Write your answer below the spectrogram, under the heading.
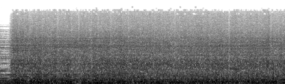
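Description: Motorboat with twin outboard engines running at speed across open water: a steady rush of engine, wind and water noise that starts suddenly just after the music cuts off.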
